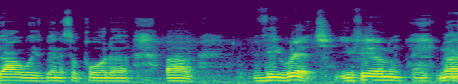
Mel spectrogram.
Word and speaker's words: Vie Riche: I mean, the real pronunciation is Vie Riche, which is French. But you know, we from New York. We don't got that accent, so it's Vie Riche.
